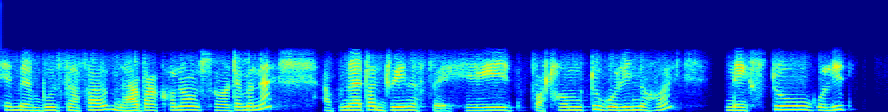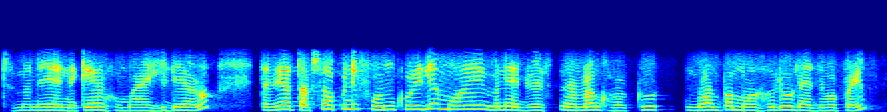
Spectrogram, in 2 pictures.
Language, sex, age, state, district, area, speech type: Assamese, female, 18-30, Assam, Dibrugarh, rural, conversation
